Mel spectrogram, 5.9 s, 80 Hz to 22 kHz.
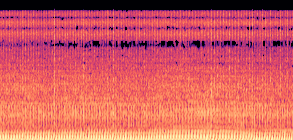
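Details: Small single-cylinder engine with liquid gallium poured into the carburetor while running, having taken about 10 grams so far. It chugs along at a steady, even idle with no misses, still running for now.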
